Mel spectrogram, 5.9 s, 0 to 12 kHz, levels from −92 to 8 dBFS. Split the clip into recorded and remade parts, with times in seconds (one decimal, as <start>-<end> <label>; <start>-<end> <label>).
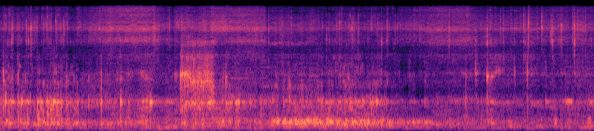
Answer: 0.0-0.8 recorded; 0.8-3.2 remade; 3.2-4.0 recorded; 4.0-5.9 remade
